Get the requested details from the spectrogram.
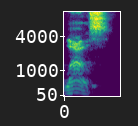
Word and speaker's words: Lao: But technically, the name of the country is Lao. But because, you know, the French, they always add like the silent S's at the end of things, even though they don't pronounce it.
